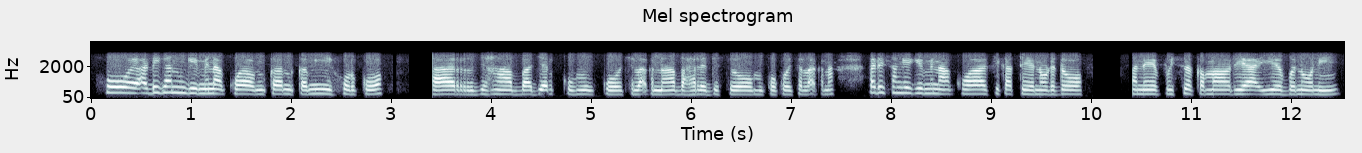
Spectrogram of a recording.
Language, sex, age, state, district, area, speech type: Santali, female, 18-30, Jharkhand, Seraikela Kharsawan, rural, conversation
